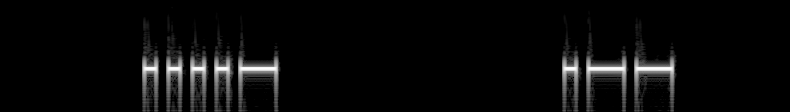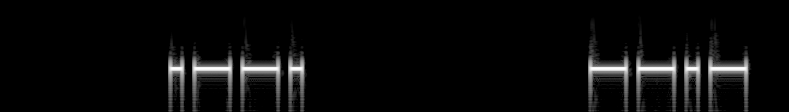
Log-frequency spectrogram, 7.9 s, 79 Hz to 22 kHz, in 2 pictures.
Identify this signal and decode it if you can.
Morse code, heard as a keyed tone, about 20 wpm, 700 Hz. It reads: 4 W P Q
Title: USA Call Signs - 5 Characters - 8x Character Spacing - 20wpm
